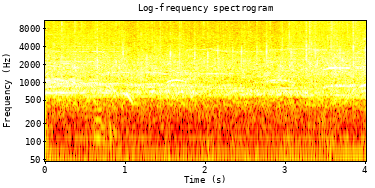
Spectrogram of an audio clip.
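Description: A large audience applauding, a steady wash of clapping.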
